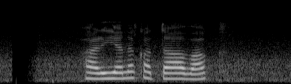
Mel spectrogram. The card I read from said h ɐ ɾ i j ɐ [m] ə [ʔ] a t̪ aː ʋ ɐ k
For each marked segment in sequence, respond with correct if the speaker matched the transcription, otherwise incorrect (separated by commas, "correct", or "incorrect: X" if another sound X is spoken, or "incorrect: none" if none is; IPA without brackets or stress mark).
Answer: incorrect: n, incorrect: k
